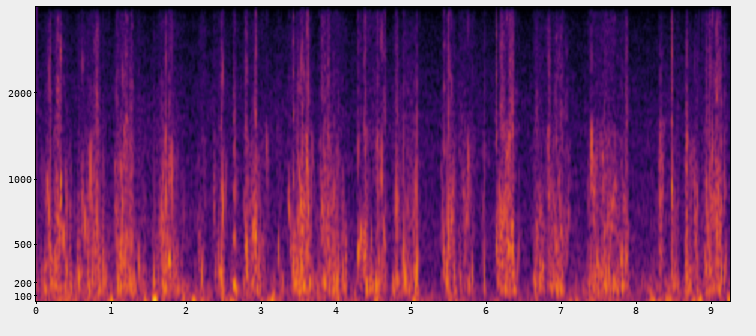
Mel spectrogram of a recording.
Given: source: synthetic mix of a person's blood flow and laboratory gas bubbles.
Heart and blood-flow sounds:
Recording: Doppler ultrasound of blood flow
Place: subclavian vein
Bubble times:
0.03-0.47 s: bubbles
0.50-0.96 s: bubbles
1.01-1.46 s: bubbles
1.53-1.99 s: bubbles
2.14-2.26 s: bubbles
2.34-2.71 s: bubbles
2.75-3.10 s: bubbles
3.20-4.17 s: bubbles
4.25-4.67 s: bubbles
4.72-5.12 s: bubbles
5.38-5.84 s: bubbles
5.92-6.00 s: bubbles
6.10-6.42 s: bubbles
6.60-7.11 s: bubbles
7.31-7.91 s: bubbles
8.27-8.39 s: bubbles
8.42-8.57 s: bubbles
8.60-8.81 s: bubbles
8.85-9.21 s: bubbles
From the record:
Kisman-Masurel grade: 342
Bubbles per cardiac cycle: rolling drumbeat, 9 or more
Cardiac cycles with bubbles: 100%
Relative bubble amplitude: moderate (0.250 to 0.450)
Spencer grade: 3 (all of the cardiac periods contain showers or single bubble signals, but not dominating or overriding the cardiac motion signals)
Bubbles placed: anywhere in the cardiac cycle

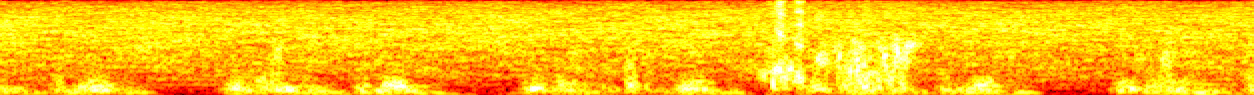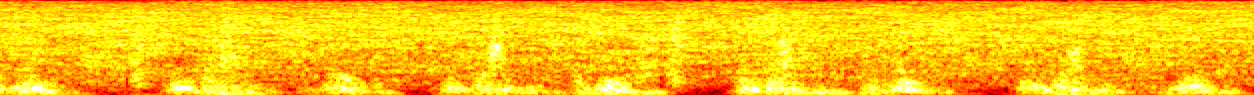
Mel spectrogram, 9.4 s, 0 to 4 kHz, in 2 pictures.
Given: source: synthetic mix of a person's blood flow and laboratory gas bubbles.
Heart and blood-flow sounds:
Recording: Doppler ultrasound of blood flow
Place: precordium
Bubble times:
2.33-2.46 s: bubbles
2.83-3.46 s: bubbles
From the record:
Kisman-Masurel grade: 213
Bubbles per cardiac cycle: several, 3 to 8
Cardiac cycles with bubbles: 1 to 10%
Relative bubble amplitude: loud (0.450 to 0.775)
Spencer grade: 1 (occasional bubble signal discernible with the cardiac motion signal, with majority of cardiac periods free of bubbles)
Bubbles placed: only in the low amplitude regions of the cardiac cycle

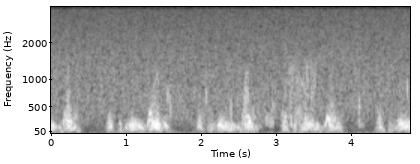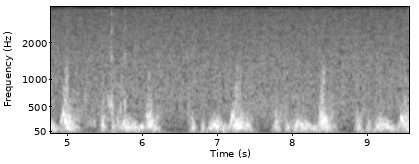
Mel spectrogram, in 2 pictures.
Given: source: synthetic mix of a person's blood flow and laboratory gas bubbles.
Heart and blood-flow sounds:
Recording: Doppler ultrasound of blood flow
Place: precordium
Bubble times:
1.55-1.65 s: bubbles
2.07-2.15 s: bubbles
2.38-2.46 s: bubbles
2.86-3.02 s: bubbles
3.11-3.58 s: bubbles
4.10-4.20 s: bubbles
4.73-4.83 s: bubbles
5.24-5.40 s: bubbles
5.47-5.83 s: bubbles
From the record:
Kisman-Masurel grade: 221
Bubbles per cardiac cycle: several, 3 to 8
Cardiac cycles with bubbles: 10 to 50%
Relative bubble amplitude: barely perceptible (0.100 to 0.250)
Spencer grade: 2 (many but less than half of the cardiac periods contain bubble signals, singularly or in groups)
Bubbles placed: only in the low amplitude regions of the cardiac cycle

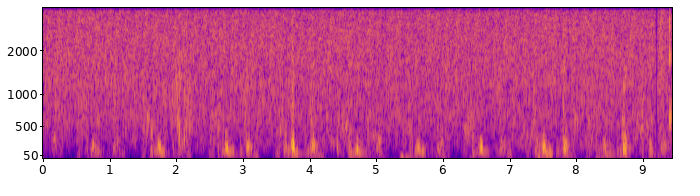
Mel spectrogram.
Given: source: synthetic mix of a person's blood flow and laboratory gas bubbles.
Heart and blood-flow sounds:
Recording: Doppler ultrasound of blood flow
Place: precordium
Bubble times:
1.60-1.65 s: bubbles
1.92-2.23 s: bubbles
3.61-3.67 s: bubbles
4.38-4.47 s: bubbles
4.81-4.98 s: bubbles
9.34-9.44 s: bubbles
From the record:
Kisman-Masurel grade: 121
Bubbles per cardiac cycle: 1 to 2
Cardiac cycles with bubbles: 10 to 50%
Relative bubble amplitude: barely perceptible (0.100 to 0.250)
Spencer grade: 2 (many but less than half of the cardiac periods contain bubble signals, singularly or in groups)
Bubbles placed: only in the low amplitude regions of the cardiac cycle

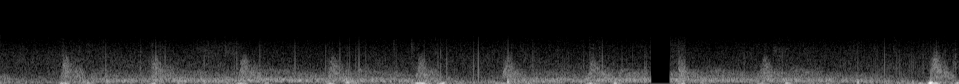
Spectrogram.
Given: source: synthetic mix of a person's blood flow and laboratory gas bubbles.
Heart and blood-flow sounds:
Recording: Doppler ultrasound of blood flow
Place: subclavian vein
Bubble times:
no bubbles
From the record:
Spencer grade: 0 (complete lack of bubble signals)

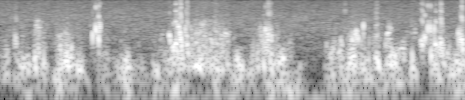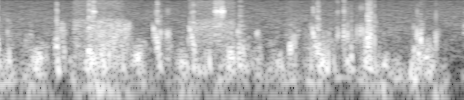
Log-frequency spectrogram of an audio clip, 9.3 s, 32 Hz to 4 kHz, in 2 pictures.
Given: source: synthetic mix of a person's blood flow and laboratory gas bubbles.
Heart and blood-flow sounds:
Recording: Doppler ultrasound of blood flow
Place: precordium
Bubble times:
0.13-0.19 s: bubbles
0.33-0.49 s: bubbles
0.55-1.05 s: bubbles
1.67-2.31 s: bubbles
2.48-2.81 s: bubbles
3.43-3.85 s: bubbles
4.09-4.49 s: bubbles
4.55-4.81 s: bubbles
5.17-5.34 s: bubbles
5.38-5.97 s: bubbles
6.16-6.36 s: bubbles
6.51-7.26 s: bubbles
7.50-8.44 s: bubbles
8.75-9.07 s: bubbles
9.27-9.30 s: bubbles
From the record:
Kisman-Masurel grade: 343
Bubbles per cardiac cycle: rolling drumbeat, 9 or more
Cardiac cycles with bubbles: 100%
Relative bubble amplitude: loud (0.450 to 0.775)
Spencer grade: 3 (all of the cardiac periods contain showers or single bubble signals, but not dominating or overriding the cardiac motion signals)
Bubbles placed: only in the low amplitude regions of the cardiac cycle

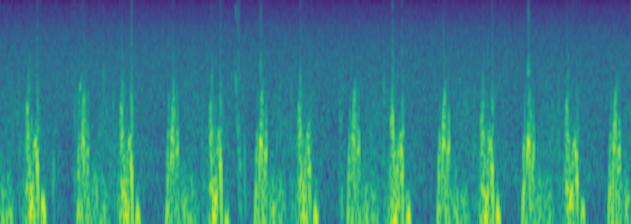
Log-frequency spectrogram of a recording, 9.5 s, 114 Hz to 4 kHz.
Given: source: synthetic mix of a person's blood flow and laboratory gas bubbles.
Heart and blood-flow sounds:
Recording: Doppler ultrasound of blood flow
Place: precordium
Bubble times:
0.77-0.92 s: bubbles
1.06-1.25 s: bubbles
1.53-1.57 s: bubbles
1.64-1.88 s: bubbles
3.52-3.71 s: bubbles
5.07-5.19 s: bubbles
5.28-5.37 s: bubbles
From the record:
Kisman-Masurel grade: 121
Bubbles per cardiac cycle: 1 to 2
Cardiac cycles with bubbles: 10 to 50%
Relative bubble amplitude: barely perceptible (0.100 to 0.250)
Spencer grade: 2 (many but less than half of the cardiac periods contain bubble signals, singularly or in groups)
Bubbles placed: anywhere in the cardiac cycle

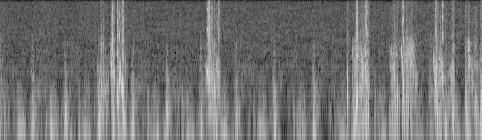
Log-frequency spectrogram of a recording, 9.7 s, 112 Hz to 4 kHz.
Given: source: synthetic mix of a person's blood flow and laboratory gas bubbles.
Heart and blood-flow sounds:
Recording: Doppler ultrasound of blood flow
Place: precordium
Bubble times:
0.00-0.02 s: bubbles
2.00-2.54 s: bubbles
4.10-4.44 s: bubbles
6.92-7.01 s: bubbles
7.04-7.42 s: bubbles
7.78-8.36 s: bubbles
8.65-9.11 s: bubbles
9.29-9.66 s: bubbles
From the record:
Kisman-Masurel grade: 223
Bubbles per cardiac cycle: several, 3 to 8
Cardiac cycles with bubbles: 10 to 50%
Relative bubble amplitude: loud (0.450 to 0.775)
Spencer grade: 2 (many but less than half of the cardiac periods contain bubble signals, singularly or in groups)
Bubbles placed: anywhere in the cardiac cycle

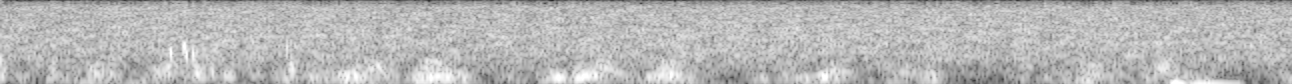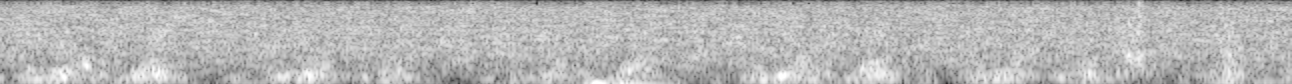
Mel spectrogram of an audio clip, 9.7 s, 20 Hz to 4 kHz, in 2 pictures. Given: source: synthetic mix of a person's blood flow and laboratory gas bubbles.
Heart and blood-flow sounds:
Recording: Doppler ultrasound of blood flow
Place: precordium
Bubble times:
0.00-0.06 s: bubbles
0.17-0.22 s: bubbles
0.60-1.28 s: bubbles
9.01-9.22 s: bubbles
9.42-9.53 s: bubbles
From the record:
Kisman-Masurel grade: 222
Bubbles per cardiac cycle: several, 3 to 8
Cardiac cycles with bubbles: 10 to 50%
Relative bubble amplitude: moderate (0.250 to 0.450)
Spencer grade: 2 (many but less than half of the cardiac periods contain bubble signals, singularly or in groups)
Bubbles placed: anywhere in the cardiac cycle

